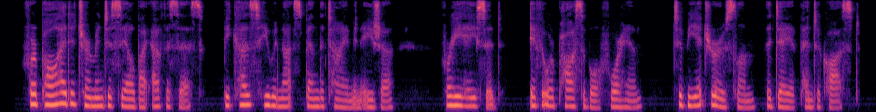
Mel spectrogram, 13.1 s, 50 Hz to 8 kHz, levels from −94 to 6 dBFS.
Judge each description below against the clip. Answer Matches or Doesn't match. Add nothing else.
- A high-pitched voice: Matches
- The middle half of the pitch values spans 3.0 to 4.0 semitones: Matches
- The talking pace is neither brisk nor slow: Matches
